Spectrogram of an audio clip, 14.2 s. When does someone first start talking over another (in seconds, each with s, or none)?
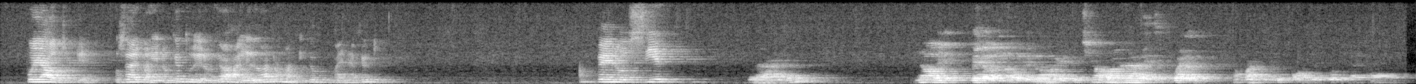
none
